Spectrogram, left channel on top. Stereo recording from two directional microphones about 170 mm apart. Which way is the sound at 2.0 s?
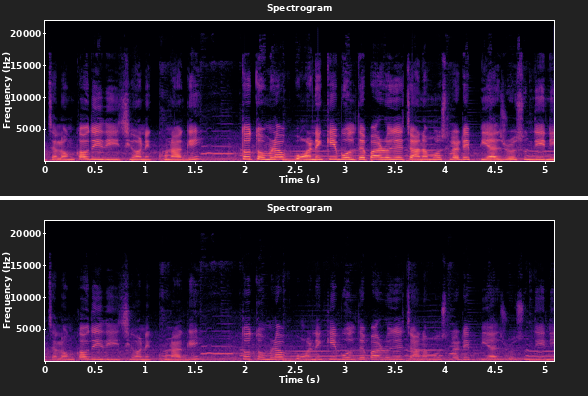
45° left (ahead or behind).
